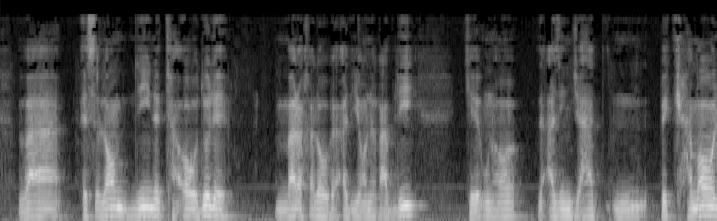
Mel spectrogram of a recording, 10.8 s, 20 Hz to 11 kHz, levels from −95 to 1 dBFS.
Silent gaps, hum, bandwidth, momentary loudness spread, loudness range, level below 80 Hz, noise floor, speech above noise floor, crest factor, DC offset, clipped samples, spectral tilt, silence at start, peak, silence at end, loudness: none; none; 8.8 kHz; 13 LU; 5 LU; -52 dBFS; -50 dBFS; 29 dB; 18 dB; under 0.1%; under 0.1%; -7.5 dB/octave; 0.25 s; -4 dBFS; 0 s; -22 LUFS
